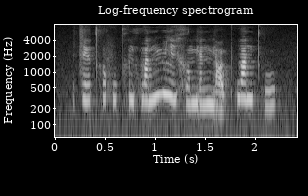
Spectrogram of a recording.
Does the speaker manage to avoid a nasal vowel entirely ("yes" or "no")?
yes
